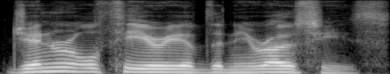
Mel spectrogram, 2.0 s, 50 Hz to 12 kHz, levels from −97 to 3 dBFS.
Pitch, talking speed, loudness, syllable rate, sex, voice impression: 140 Hz, 155 wpm, -15 LUFS, 5.5 syllables/s, male, masculine, adult-like, tensed, powerful, soft, clear, cool, intellectual, calm, friendly, reassuring, wild, lively, slightly modest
